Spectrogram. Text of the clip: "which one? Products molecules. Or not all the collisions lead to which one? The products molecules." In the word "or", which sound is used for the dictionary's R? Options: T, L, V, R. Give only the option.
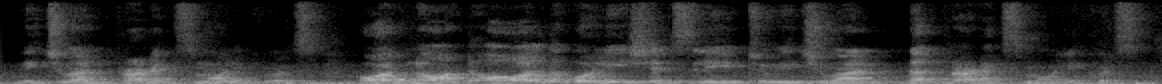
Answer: R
